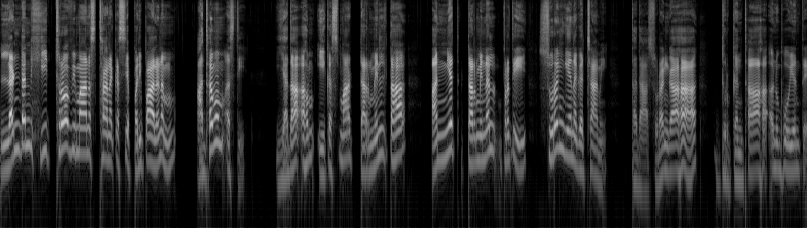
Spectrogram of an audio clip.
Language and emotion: Sanskrit, disgusted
